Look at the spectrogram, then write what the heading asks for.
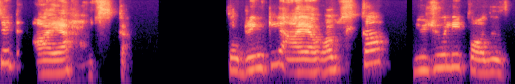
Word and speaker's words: ayahuasca: Drinking, how do we pronounce it? Ayahuasca.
